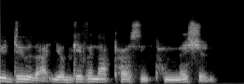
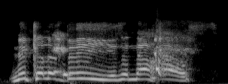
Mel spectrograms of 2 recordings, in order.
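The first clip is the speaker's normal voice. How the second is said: hype announcer; 13 semitones higher, slower than usual. Pretend. Hyping up the host by name.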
